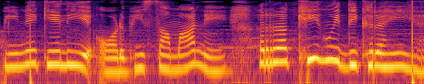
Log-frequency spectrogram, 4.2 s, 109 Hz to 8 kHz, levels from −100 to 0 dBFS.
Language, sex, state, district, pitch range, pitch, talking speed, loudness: Hindi, female, Bihar, West Champaran, 245-310 Hz, 275 Hz, 155 wpm, -13 LUFS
